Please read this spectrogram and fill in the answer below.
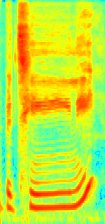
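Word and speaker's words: Batayneh: And his name is spelled a little bit strange for the pronunciation. I only say it because if you want to search him on the net, you actually can spell his name B-A-T, like bat, A-Y-N-E-H. B-A-T-A-Y-N-E-H. His name is Dr.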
